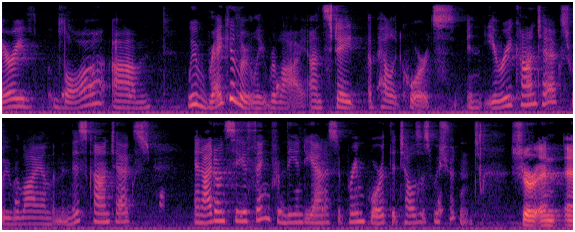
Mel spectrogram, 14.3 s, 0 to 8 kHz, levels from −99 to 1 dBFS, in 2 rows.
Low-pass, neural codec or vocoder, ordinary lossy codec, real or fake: 7.2 kHz; none; Opus, 64 kbps; real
